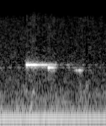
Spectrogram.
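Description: A few faint, pure whistle-like notes stepping down in pitch, the first held about half a second, over a steady low hum.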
